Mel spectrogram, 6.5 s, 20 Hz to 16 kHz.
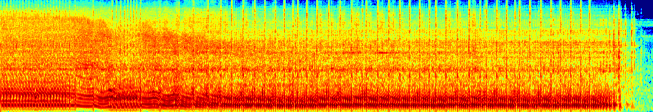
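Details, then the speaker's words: Echo GT200R string trimmer after installing a cheap aftermarket carburetor (it ran poorly before), cold start with primer: small two-stroke revs a few times, then holds a steady high buzz without sputtering; runs and idles well. "Wow, there it is. It works good, it idles good."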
